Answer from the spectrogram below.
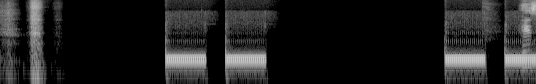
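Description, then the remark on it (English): A phone ringback tone from an outgoing call placed on a phone sounds in steady paired bursts: two short buzzing rings, a long pause, then two more, clear, with a brief click at the start and no talking. “So let me call him on my phone.”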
